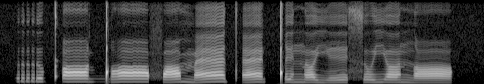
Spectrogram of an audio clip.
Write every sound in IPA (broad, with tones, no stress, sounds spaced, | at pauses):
r ʊ˦ kʼ ɑː˦ ɡ͡ǃ ɑː˦ f ɑ˩˧˩ m æː˦ tʼ æ˩˧˩ ǃ ɪ˦ n ʌ˩˧˩ j ɪː˩˧˩ s ʊ˦ j ʌː˦ n ɑ˩˧˩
